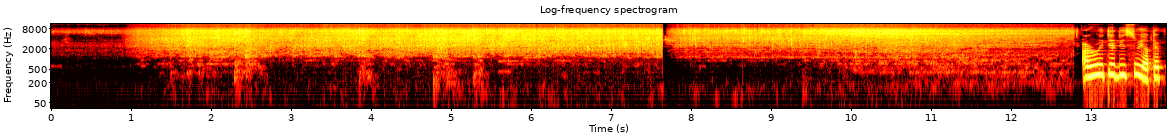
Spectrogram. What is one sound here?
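Food sizzles loudly in hot oil.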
